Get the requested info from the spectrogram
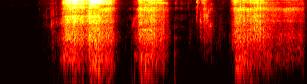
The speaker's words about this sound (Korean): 잘 먹는 방송 ASMR 먹방이요. 아 그거 먹는 소리 막 들려주고 그러는 거지? 네, 오빠도 한번 들어볼래요?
